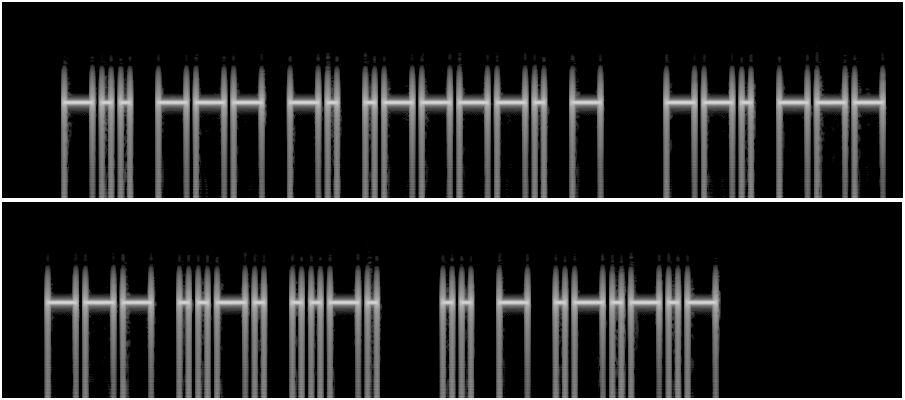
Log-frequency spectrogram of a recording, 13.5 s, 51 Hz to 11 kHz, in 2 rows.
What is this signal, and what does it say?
Morse code, heard as a keyed tone, about 17 wpm, 700 Hz. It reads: DON'T GO OFF IT.
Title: A Sound Of Thunder 17wpm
